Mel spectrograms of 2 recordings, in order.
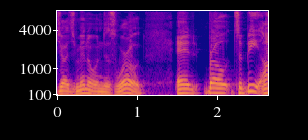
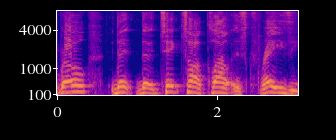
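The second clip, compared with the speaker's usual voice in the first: ordinary talk, nothing marked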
